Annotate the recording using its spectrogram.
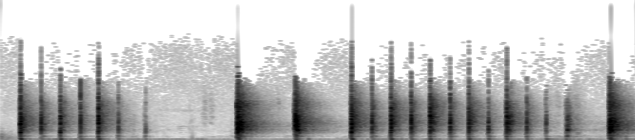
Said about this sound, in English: all of you have seen the rodeo acts, and this is what we call the firecracker in a rodeo whip-popping act. This is a firecracker.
